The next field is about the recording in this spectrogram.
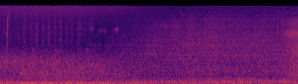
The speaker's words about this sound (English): And that's rather more like these water waves.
